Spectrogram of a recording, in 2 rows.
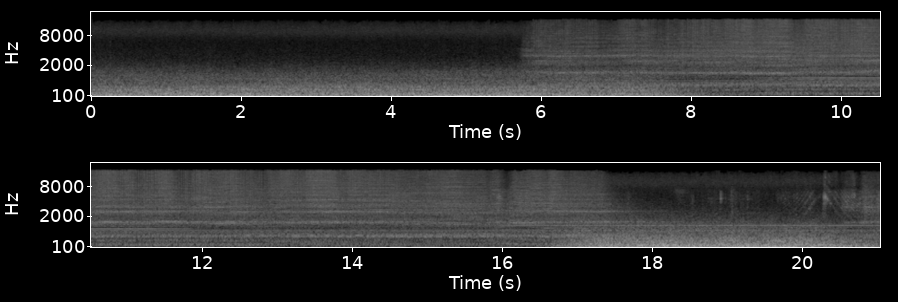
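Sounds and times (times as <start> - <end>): deep rumbling drone: 0.0 - 21.0
sustained synth pad: 0.0 - 21.0.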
